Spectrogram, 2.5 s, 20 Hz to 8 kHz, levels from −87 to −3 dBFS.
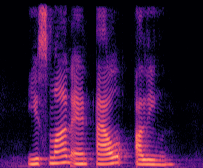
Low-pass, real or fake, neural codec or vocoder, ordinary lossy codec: none; fake; codec, 16 kHz, 2 kbps, FunCodec, trained on Chinese and English, 25 frames a second; none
